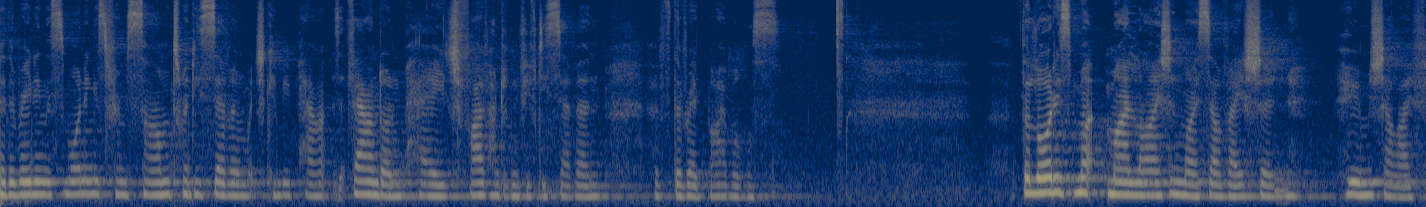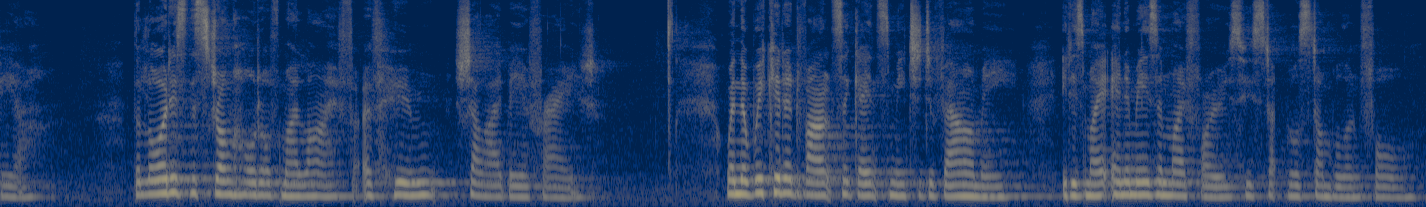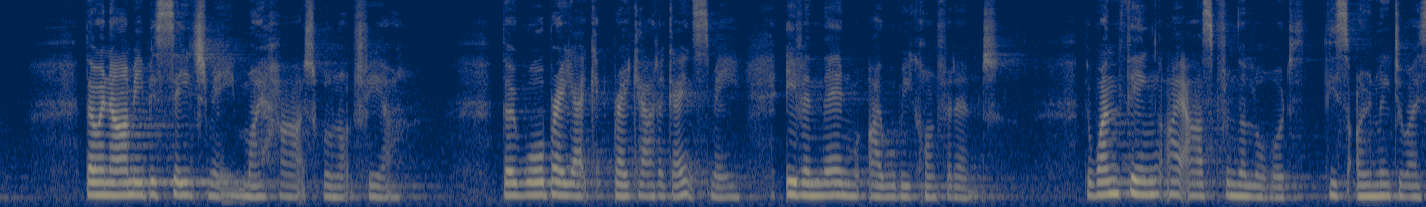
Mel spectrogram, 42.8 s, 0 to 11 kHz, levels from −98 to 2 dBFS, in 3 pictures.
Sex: female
